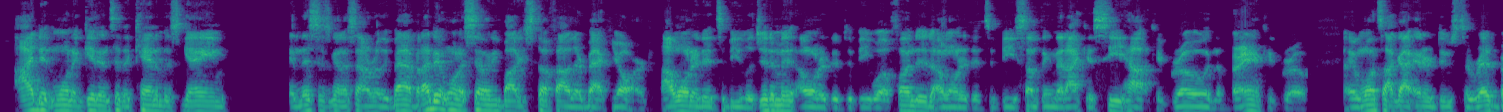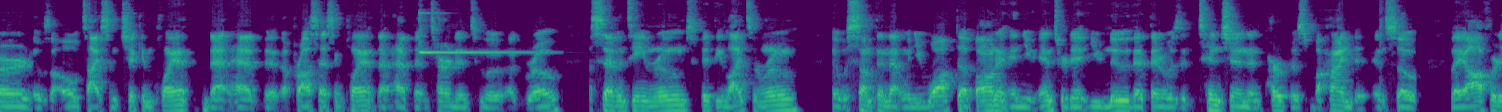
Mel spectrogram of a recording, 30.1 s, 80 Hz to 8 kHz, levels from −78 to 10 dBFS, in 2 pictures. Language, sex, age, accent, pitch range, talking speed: English, male, 30-49, American, 95-110 Hz, 245 wpm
